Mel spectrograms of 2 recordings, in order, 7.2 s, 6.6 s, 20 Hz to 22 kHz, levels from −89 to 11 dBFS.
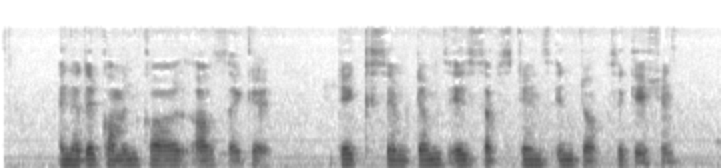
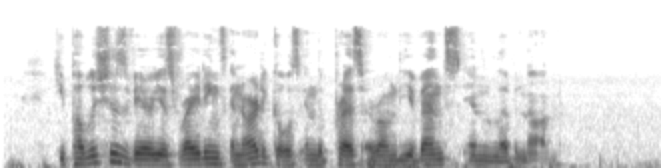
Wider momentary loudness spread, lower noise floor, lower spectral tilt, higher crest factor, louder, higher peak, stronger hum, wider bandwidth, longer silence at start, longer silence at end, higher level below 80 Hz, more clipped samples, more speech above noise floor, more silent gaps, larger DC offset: about the same, 8 LU vs 10 LU; about the same, -55 dBFS vs -56 dBFS; about the same, -6.5 dB/octave vs -6 dB/octave; about the same, 20 dB vs 16 dB; second, -26 LUFS vs -23 LUFS; about the same, -6 dBFS vs -8 dBFS; neither; about the same, 11.5 kHz vs 11.5 kHz; first, 0.6 s vs 0.1 s; second, 0.45 s vs 1 s; second, -56 dBFS vs -44 dBFS; neither; second, 30 dB vs 34 dB; neither; neither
